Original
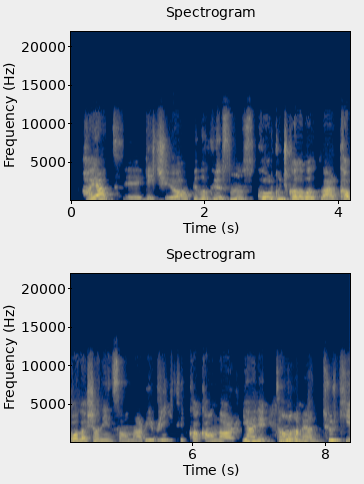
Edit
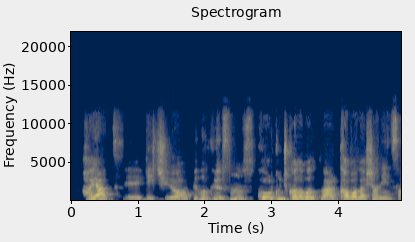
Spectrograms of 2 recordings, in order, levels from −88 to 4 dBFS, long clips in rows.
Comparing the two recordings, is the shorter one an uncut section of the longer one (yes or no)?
yes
